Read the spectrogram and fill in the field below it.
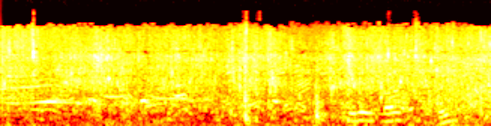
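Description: Water splashes as a swimmer pushes a kayak.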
